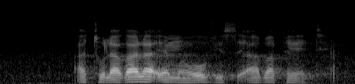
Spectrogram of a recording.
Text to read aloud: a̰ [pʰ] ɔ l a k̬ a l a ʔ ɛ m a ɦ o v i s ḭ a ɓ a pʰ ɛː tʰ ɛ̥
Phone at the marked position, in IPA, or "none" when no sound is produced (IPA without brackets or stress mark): tʰ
